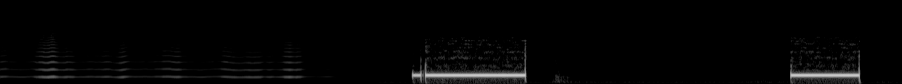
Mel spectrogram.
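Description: A telephone ringback tone sounds twice as a call from Radio Fyris connects: two loud, steady electronic buzzes about a second long, separated by a silent gap, after a softer, wavering tonal drone.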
